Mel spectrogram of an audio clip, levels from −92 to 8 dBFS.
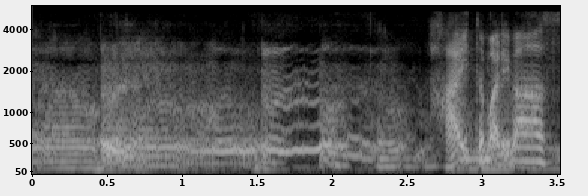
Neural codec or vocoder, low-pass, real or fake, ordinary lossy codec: codec, 16 kHz, 4.8 kbps, FACodec; 5.4 kHz; fake; none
